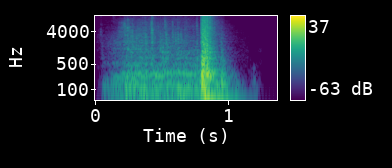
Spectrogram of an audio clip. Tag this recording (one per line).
Empty
Drawer
Wood
Open
Wooden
